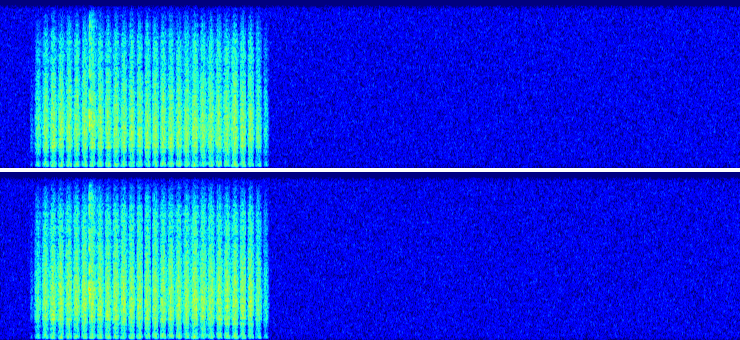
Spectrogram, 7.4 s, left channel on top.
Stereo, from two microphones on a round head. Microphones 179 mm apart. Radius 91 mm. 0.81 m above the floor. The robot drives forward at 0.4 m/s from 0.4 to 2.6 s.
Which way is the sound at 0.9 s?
25° right (ahead or behind).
